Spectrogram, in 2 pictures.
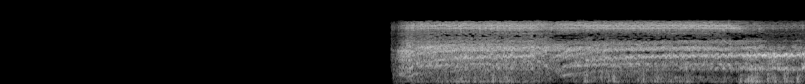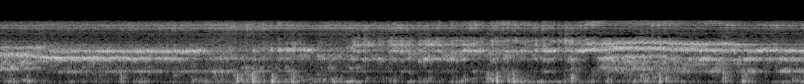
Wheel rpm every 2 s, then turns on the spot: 0, 0, 120, 150, 160, 160, 160, 160.
none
